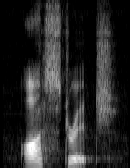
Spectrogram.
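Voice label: "ostrich", English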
